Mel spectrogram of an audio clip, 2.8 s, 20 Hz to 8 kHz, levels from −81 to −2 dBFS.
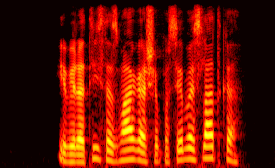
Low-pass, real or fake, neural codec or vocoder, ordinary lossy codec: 7.2 kHz; real; none; none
